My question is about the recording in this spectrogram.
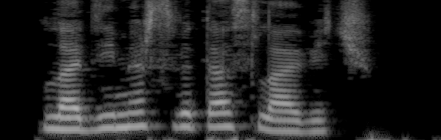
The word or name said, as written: Vladimir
